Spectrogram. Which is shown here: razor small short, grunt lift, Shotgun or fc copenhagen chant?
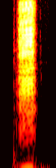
razor small short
